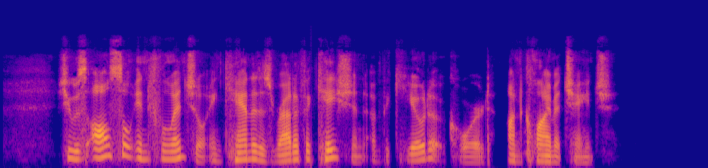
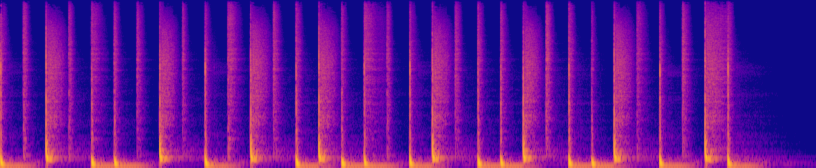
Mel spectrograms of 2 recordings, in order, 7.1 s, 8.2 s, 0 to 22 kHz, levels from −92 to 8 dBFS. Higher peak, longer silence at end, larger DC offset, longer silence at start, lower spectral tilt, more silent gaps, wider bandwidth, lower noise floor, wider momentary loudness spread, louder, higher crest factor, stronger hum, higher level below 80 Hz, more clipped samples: about the same, -2 dBFS vs 0 dBFS; first, 1 s vs 0.65 s; neither; first, 0.6 s vs 0 s; second, -4 dB/octave vs -6 dB/octave; neither; second, 10 kHz vs over 20 kHz; first, under -90 dBFS vs -63 dBFS; first, 13 LU vs 5 LU; about the same, -22 LUFS vs -20 LUFS; about the same, 22 dB vs 18 dB; neither; second, -64 dBFS vs -24 dBFS; neither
